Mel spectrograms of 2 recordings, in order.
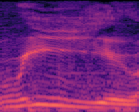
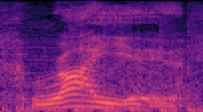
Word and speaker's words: Ryu: is the oh script i'm not saying bloody rot anymore it's bloody difficult nor am i using that stupid american pronunciation reu either i think going forward i'm going to go back to the old way ryu yeah akuma knows he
